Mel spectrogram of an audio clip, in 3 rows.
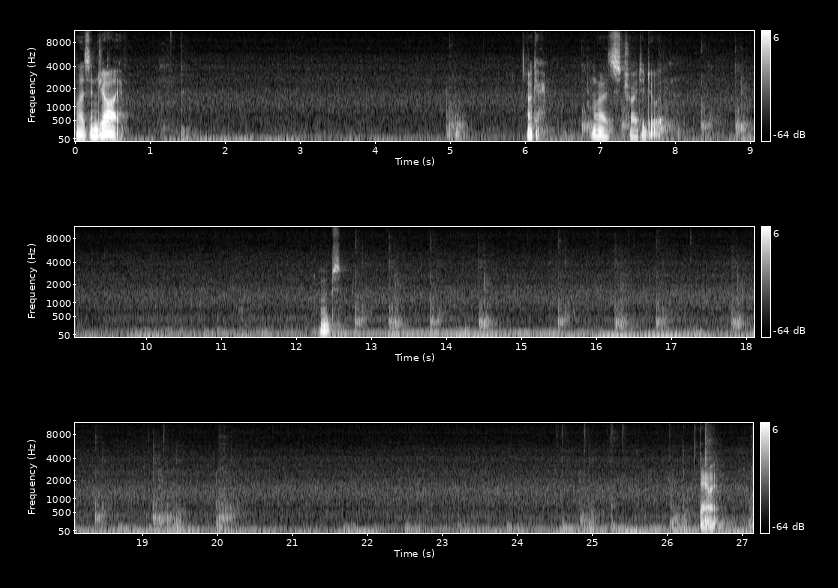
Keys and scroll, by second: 6.4-14.8 typing, 16.5-19.0 typing, 21.6-27.1 typing.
